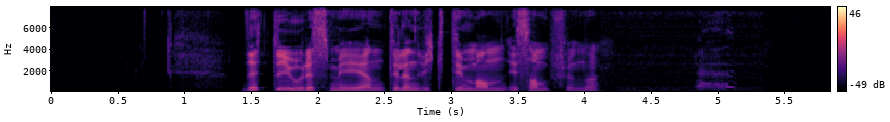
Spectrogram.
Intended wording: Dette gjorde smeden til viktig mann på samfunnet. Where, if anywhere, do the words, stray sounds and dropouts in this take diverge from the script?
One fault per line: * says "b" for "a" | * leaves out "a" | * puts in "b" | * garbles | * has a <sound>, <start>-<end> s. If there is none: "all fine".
* puts in "en"
* says "i" for "på"
* has a bark, 4.8-5.2 s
